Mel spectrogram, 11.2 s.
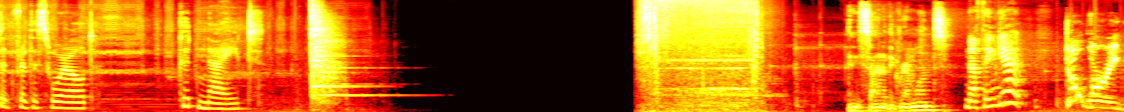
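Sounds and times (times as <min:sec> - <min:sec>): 
speech: 0:00.0 - 0:01.2, 0:01.8 - 0:03.4, 0:08.5 - 0:11.2
frying pan striking a head: 0:03.1 - 0:04.0
mechanical whirring: 0:06.4 - 0:07.9.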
